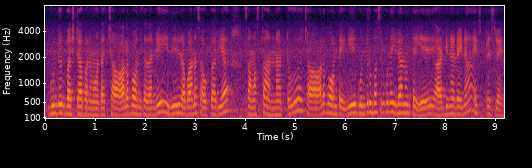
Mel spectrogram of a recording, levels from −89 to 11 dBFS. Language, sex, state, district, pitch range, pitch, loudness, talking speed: Telugu, female, Andhra Pradesh, Guntur, 180-220 Hz, 195 Hz, -20 LUFS, 150 wpm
